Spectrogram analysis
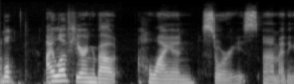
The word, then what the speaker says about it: Hawaiian: Hawaii do you say havaian like how do you say I don't know why we don't say Hawaiian but it's it's I've never heard anyone say havaian it's Hawaiian yeah just Hawaiian I don't know well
